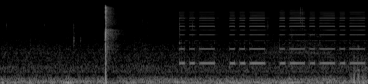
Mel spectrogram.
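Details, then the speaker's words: RC ESC battery plugged in without a spark suppressor: a single sharp crack of arcing at the connector, which blackens it, then the controller's steady beeps. "if you don't use a spark arrestor uh this is what's up this is what happened you can hear this noise and of course your connector will get blackened a little bit which you need to clean"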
